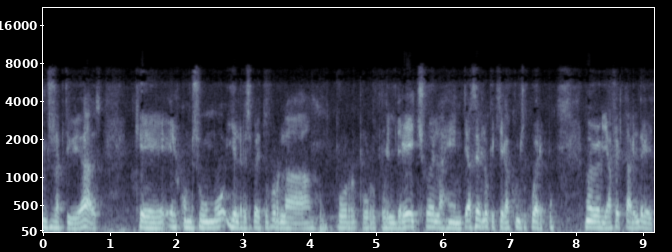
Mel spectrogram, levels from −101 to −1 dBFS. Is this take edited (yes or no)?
no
